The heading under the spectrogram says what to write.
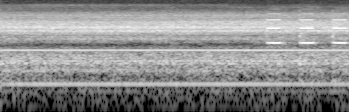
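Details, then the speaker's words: RC car ESC being programmed without a program card: the button is held at power-on and the ESC gives three short high beeps over a steady hum, counting up to item three (low-voltage cutoff) before the button is released. "i'm supposed to let go of the program button when i hit item three so when there's three beeps so turning it on still pressing it"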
